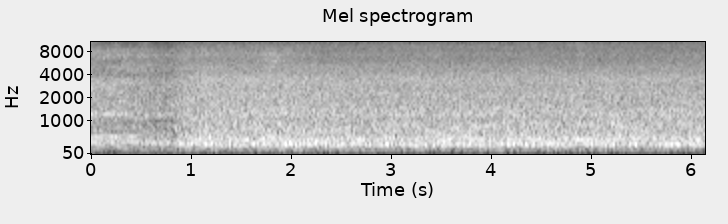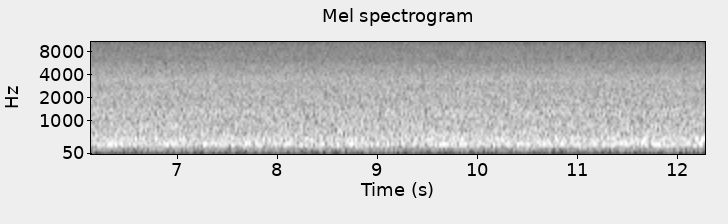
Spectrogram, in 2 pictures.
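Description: Electric passenger train running along the platform: a loud, steady rush of wheel and car noise that swells in about a second in, replacing a fading motor whine.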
